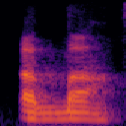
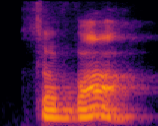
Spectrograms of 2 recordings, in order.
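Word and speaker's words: צבא: Basically, the accent is still over here. It's sa va. The the the V sound because it's not doesn't have the doggish in it, so the softer sound.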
